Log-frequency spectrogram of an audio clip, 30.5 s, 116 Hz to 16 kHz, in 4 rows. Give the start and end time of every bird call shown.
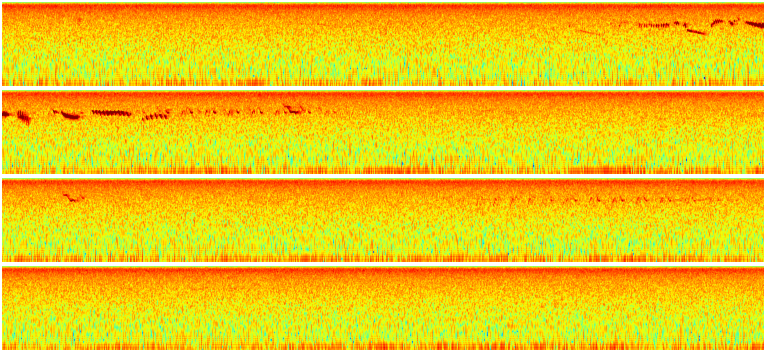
[5.63, 9.33] Eurasian Skylark (Alauda arvensis)
[9.23, 11.03] Hawaii Amakihi (Chlorodrepanis virens)
[10.33, 10.63] Warbling White-eye (Zosterops japonicus)
[15.83, 16.03] Warbling White-eye (Zosterops japonicus)
[19.93, 22.53] Hawaii Amakihi (Chlorodrepanis virens)

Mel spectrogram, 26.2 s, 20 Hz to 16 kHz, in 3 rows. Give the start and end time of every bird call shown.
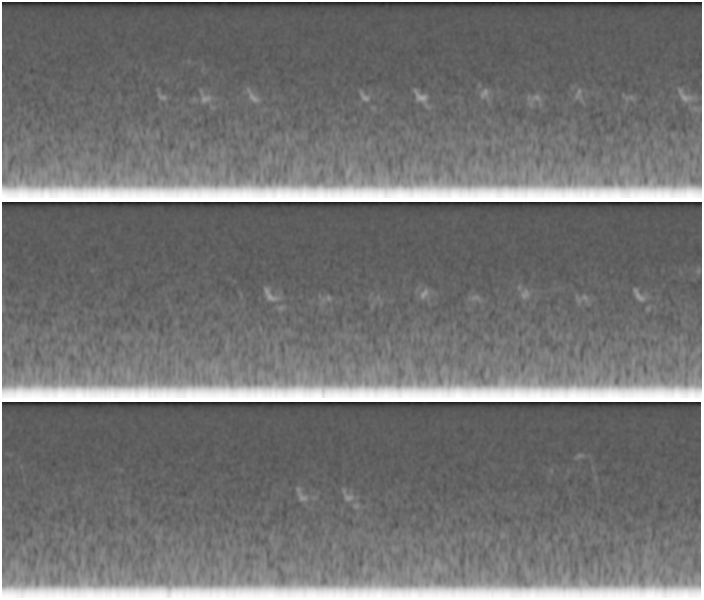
[1.43, 9.23] American Robin (Turdus migratorius)
[11.53, 17.53] American Robin (Turdus migratorius)
[16.13, 18.73] Black-throated Gray Warbler (Setophaga nigrescens)
[20.83, 23.03] American Robin (Turdus migratorius)
[23.13, 26.03] Black-throated Gray Warbler (Setophaga nigrescens)

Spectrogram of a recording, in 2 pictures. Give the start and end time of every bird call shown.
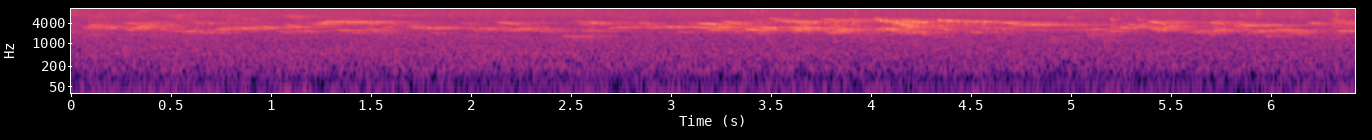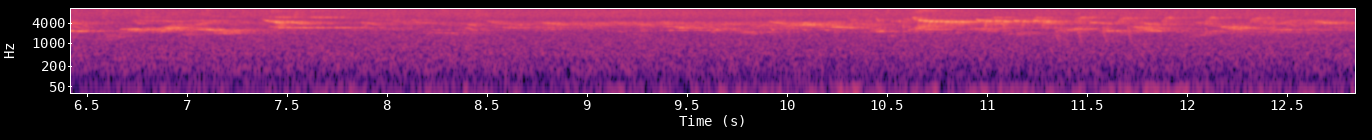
[0.00, 4.60] Red-billed Leiothrix (Leiothrix lutea)
[5.10, 7.30] Red-billed Leiothrix (Leiothrix lutea)
[7.40, 8.00] Iiwi (Drepanis coccinea)
[9.30, 12.80] Red-billed Leiothrix (Leiothrix lutea)
[11.00, 12.40] Hawaii Amakihi (Chlorodrepanis virens)

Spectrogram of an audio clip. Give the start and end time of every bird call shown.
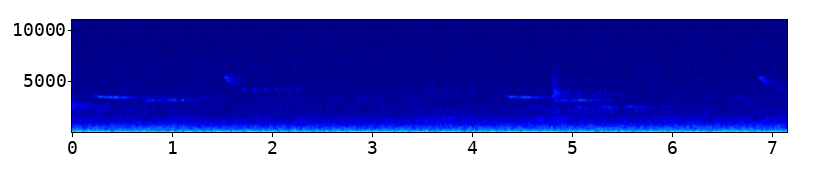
[0.00, 0.63] Northern Flicker (Colaptes auratus)
[0.00, 7.16] Black-capped Chickadee (Poecile atricapillus)

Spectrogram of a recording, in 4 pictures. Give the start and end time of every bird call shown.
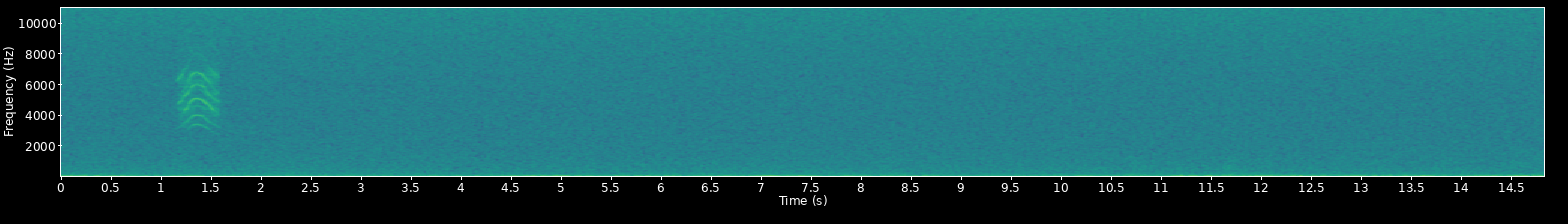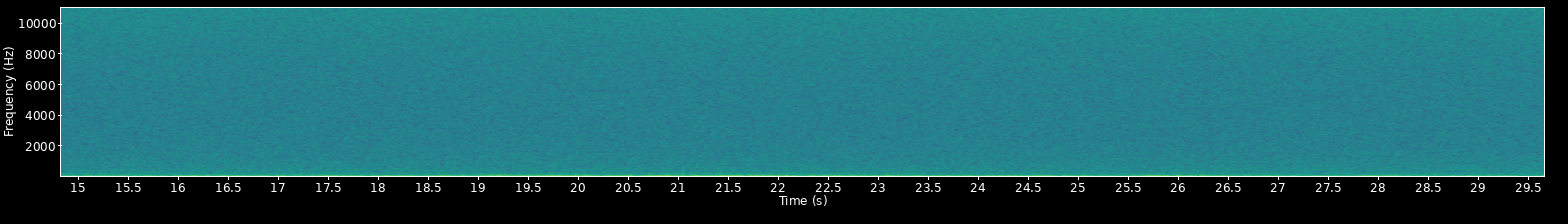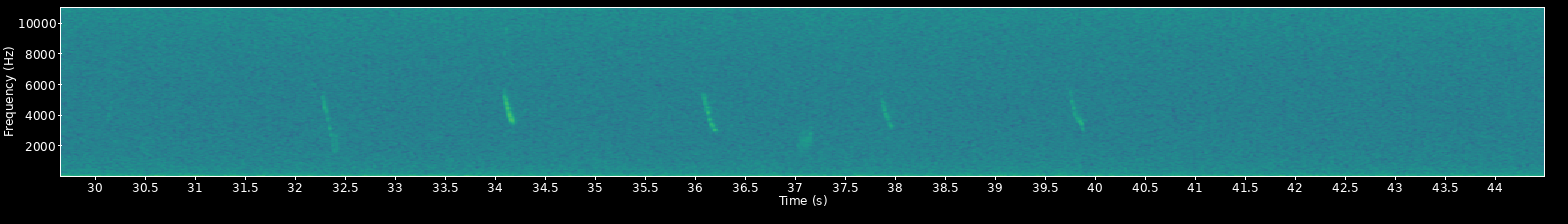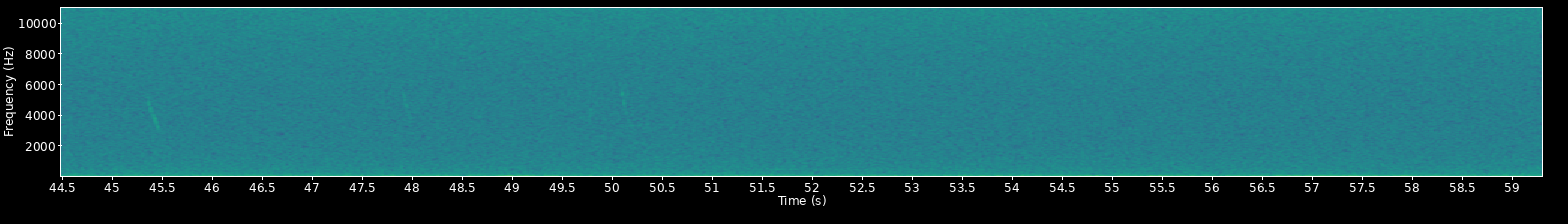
[1.14, 1.64] Hawaii Amakihi (Chlorodrepanis virens)
[32.23, 32.44] Eurasian Skylark (Alauda arvensis)
[34.03, 34.23] Eurasian Skylark (Alauda arvensis)
[36.03, 36.23] Eurasian Skylark (Alauda arvensis)
[37.03, 37.23] Eurasian Skylark (Alauda arvensis)
[37.84, 38.03] Eurasian Skylark (Alauda arvensis)
[39.73, 39.94] Eurasian Skylark (Alauda arvensis)
[45.34, 45.44] Eurasian Skylark (Alauda arvensis)
[47.84, 48.03] Eurasian Skylark (Alauda arvensis)

